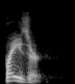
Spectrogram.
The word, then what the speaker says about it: Fraser: That's how it's pronounced. Fraser, like laser.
